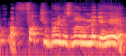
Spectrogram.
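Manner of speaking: high, loud half-laughing snap; hot-headed question fired off through a laugh; retold angry outburst. Retelling a rude customer at work, mock furious. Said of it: "I was hot".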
